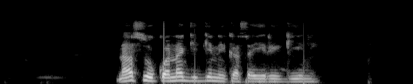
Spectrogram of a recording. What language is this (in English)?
Taita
